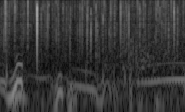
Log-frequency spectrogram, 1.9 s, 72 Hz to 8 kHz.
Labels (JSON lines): {"label": "biophony, cascading saw", "recorder": "SoundTrap 600 or HydroMoth"}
